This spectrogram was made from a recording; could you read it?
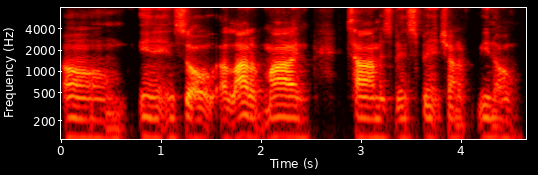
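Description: A man's voice: on the low side, little pitch movement, measured pace, vocal fry, bright, forceful tone, slightly rough. Laid-back man chatting on a video call. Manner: laid-back, talks freely with fillers and asides. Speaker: actor guest. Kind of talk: casual video call chat. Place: home room, indoors.

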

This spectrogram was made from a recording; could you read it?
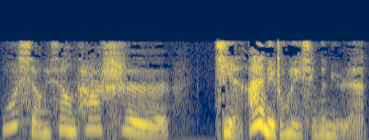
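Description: An actress playing a spirited, opinionated young female police detective in a radio drama, expressive and confident. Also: on the high side, measured pace, slightly rough, no room sound, dull audio, heavily acted. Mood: speculating.

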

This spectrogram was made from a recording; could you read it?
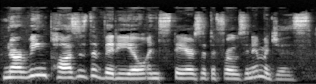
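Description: A woman narrates a screenplay, reading out scene directions. Her voice sits at a middle pitch, and the sound is very dry over a voice-chat app. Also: moderate pace, no room sound. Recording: online group voice-chat app.

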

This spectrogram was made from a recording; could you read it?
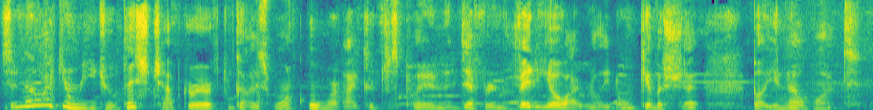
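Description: A man reading a story aloud in a halting, casual way with sweary asides, like an amateur read-along. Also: medium pitch, sing-song, mellow, low-quality recording. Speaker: amateur reader of own anime story.

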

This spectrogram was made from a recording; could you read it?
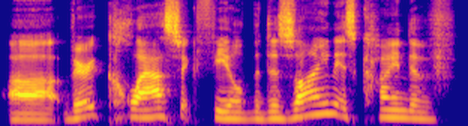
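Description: A man's voice: fairly high pitch, lively intonation, a little slow. A man in his thirties giving a casual, chatty product review to camera, explaining as he goes, recorded on a lapel mic indoors. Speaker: host of a pen review show. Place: small furnished room indoors.

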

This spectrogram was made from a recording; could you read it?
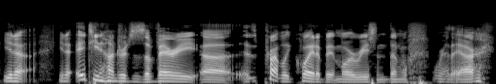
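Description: A man's voice: medium pitch, quick pace, pushed and bright. A man in his thirties giving casual live game commentary as a streamer, with wry, joking asides. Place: indoor room, webcam stream. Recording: dull lo-fi sound, music behind. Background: game music.

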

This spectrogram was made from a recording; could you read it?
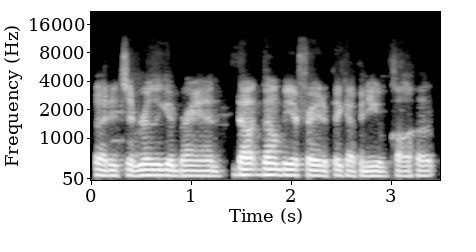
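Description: A man's voice: medium pitch, little pitch movement, quick pace, mellow, dull audio. An American man co-hosting a podcast in casual, conversational talk. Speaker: fishing podcast co-host. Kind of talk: casual chat. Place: indoor room, on a video call.

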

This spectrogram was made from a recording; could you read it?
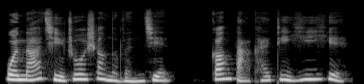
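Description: Slow, husky woman storyteller. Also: medium pitch, lively intonation, a little mellow. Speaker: audiobook narrator. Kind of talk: scripted suspense story narration. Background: background music.

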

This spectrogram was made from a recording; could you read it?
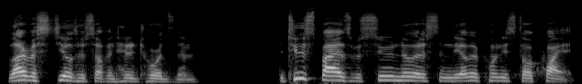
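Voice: mid-range voice, normal speed, darkish tone, no echo, studio quality. A story reader giving a scripted narration of fiction. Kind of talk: scripted narration of fan fiction with character voices.

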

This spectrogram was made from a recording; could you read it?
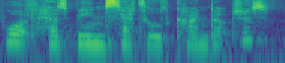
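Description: A woman's voice: on the high side, steady tone, moderate pace, darkish tone, no echo, lightly acted. A woman playing a devout, resolute young peasant prisoner in an audio drama, earnest, plain-spoken and guarded. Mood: humble, earnest.

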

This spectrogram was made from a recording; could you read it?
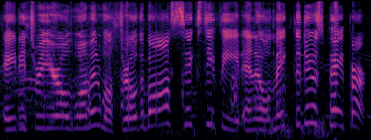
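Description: Very high-pitched, playful woman filming outdoors. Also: brisk, crowd noise. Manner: playful, cheering, teasing. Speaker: camera operator narrating family video. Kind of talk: casual excited family commentary. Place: open beach outdoors. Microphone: handheld camera, close behind it. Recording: outdoor handheld, people chattering around.

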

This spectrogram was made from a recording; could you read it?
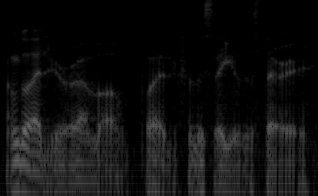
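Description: A young Australian man playing an affectionate, nostalgic boyfriend in an intimate roleplay, talking to the listener in a halting, teasing way. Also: extremely low pitch, vocal fry, slight background noise, heavily acted. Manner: hesitant, soft chuckles, halting pauses. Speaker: audio roleplay performer.

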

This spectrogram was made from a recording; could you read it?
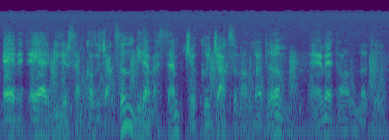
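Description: A man voicing a slow-witted, boastful giant in a Turkish-dubbed children's cartoon, slow on the uptake and repeating himself. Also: lowish voice, lively intonation, gravelly, heavy background noise.

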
